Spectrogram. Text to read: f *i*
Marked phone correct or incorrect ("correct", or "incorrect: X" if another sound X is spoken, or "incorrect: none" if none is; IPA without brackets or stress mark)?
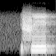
correct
